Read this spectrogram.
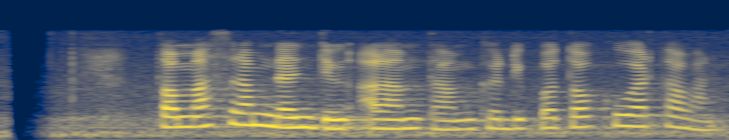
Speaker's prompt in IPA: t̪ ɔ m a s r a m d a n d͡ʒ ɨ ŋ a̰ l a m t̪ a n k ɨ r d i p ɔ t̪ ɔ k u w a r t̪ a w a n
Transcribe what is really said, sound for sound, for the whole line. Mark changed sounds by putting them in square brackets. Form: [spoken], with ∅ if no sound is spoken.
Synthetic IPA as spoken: t̪ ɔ m a s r a m d a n d͡ʒ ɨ ŋ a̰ l a m t̪ a [m] k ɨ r d i p ɔ t̪ ɔ k u w a r t̪ a w a n

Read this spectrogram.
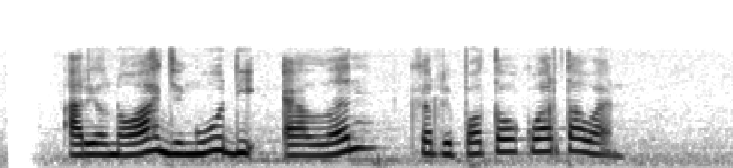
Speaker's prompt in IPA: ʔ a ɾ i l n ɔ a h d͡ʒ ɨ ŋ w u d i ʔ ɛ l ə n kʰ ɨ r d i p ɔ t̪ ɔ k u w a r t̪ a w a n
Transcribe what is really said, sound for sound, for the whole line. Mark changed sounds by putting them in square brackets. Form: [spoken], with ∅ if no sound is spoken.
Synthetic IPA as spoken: ʔ a ɾ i l n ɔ a h d͡ʒ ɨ ŋ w u d i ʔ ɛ l ə n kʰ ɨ r d i p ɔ t̪ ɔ k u w a r t̪ a w a n

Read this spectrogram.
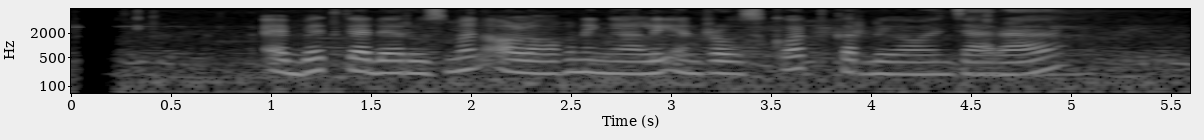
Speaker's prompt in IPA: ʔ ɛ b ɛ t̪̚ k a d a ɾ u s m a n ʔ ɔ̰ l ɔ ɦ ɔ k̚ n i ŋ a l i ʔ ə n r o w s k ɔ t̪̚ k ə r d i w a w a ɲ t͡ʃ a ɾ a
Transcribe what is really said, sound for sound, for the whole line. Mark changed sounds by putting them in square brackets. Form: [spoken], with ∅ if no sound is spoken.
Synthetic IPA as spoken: ʔ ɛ b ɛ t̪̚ k a d a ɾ u s m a n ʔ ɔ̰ l ɔ ɦ ɔ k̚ n i ŋ a l i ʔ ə n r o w s k ɔ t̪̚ k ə r d i w a w a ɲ t͡ʃ a ɾ a

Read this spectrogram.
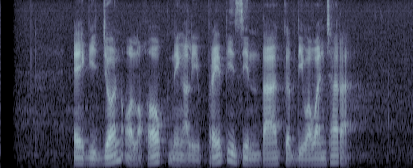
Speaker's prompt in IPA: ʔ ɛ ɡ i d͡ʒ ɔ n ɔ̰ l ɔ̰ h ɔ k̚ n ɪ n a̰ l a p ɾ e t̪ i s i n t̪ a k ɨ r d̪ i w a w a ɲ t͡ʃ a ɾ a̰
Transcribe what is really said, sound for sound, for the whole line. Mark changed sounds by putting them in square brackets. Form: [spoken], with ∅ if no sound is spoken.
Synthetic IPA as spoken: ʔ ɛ ɡ i d͡ʒ ɔ n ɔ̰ l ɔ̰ h ɔ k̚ n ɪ [ŋ] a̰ l [i] p ɾ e t̪ i s i n t̪ a k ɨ r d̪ i w a w a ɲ t͡ʃ a ɾ a̰

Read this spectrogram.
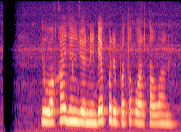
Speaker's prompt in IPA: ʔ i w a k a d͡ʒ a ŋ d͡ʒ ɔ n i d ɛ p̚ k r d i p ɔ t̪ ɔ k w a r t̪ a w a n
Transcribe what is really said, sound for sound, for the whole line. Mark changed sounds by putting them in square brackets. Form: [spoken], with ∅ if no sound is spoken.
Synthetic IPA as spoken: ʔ i w a k a d͡ʒ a ŋ d͡ʒ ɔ n i d ɛ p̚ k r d i p ɔ t̪ ɔ k w a r t̪ a w a n

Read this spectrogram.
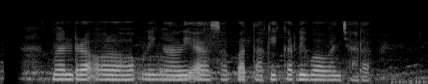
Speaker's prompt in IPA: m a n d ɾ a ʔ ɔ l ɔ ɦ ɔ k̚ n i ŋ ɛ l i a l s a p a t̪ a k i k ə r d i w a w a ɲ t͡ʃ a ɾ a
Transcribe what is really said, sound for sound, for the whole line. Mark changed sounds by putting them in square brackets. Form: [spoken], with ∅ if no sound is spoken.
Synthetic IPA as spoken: m a n d ɾ a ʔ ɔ l ɔ ɦ ɔ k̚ n i ŋ [a] l i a l s a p a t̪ a k i k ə r d i w a w a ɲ t͡ʃ a ɾ a

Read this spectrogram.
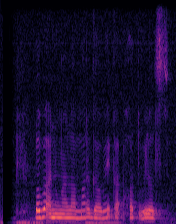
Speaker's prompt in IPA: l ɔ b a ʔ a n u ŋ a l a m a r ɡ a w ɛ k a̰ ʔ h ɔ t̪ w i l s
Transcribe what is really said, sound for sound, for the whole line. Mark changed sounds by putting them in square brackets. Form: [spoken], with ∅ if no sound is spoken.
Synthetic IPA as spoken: l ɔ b a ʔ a n u ŋ a l a m a r ɡ a w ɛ k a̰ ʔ h ɔ t̪ w i l s

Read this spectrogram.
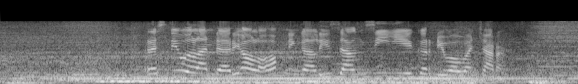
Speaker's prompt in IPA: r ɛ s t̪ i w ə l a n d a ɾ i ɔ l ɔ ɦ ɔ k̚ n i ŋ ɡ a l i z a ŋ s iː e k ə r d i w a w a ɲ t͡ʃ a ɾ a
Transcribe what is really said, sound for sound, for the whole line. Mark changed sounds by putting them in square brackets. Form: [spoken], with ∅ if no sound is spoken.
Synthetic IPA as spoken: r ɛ s t̪ i w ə l a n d a ɾ i ɔ l ɔ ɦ ɔ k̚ n i ŋ ɡ a l i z a ŋ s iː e k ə r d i w a w a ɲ t͡ʃ a ɾ a

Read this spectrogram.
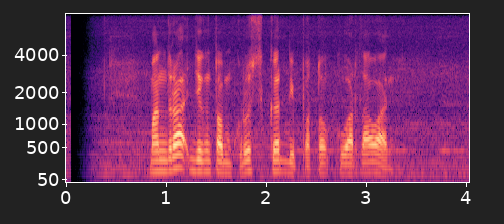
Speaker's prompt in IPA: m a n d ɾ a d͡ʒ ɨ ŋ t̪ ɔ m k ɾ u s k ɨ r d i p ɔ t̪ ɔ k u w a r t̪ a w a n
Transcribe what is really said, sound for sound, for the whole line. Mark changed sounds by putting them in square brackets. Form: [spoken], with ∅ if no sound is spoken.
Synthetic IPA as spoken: m a n d ɾ a d͡ʒ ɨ ŋ t̪ ɔ m k ɾ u s k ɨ r d i p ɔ t̪ ɔ k u w a r t̪ a w a n

